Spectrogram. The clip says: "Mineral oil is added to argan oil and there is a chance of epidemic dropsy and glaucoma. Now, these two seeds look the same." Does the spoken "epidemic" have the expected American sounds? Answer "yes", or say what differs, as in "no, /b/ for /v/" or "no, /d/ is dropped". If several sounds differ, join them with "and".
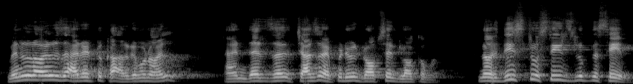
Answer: no, /m/ is dropped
